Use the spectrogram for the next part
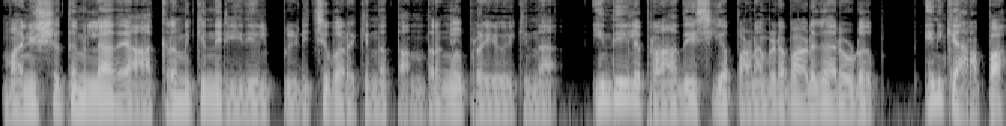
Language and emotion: Malayalam, disgusted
